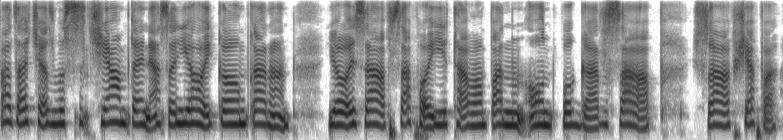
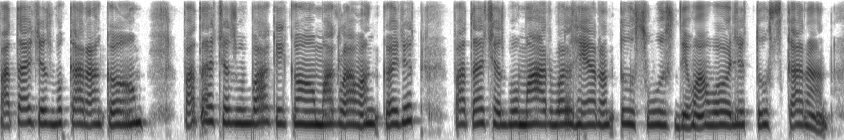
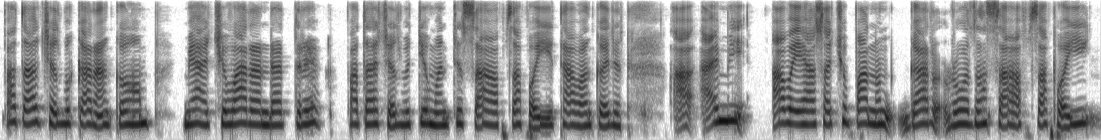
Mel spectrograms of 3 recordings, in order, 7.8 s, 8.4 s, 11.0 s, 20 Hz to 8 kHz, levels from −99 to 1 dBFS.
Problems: constant background noise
